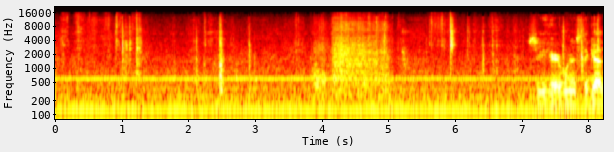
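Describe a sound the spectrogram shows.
Thin plastic model parts click and rustle as they are handled.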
